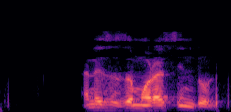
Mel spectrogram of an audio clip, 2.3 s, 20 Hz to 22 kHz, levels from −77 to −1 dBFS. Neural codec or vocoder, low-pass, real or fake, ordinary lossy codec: none; 7.2 kHz; real; AAC, 32 kbps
